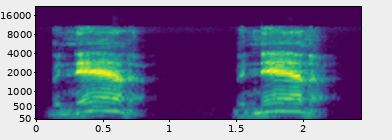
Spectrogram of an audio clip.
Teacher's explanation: a animal animal the word banana also has three syllables but this time the first and third vowels get reduced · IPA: /ǝ/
